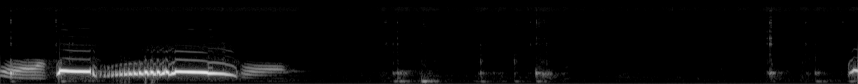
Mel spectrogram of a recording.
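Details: Albino Barbary dove with a black collar, Kalimantan, gives one coo to lure a rival: quick accented note, rolling pulses and a falling tail, followed by near silence with scattered soft taps and a new note starting at the end.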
